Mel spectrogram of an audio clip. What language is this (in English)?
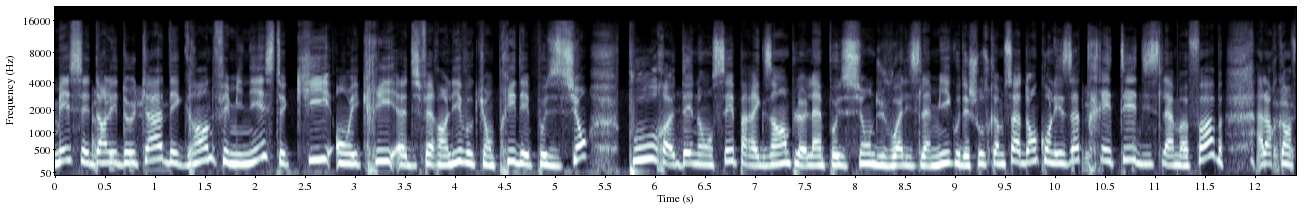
French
